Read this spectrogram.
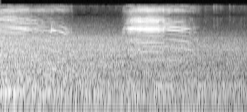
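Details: Lonely rescued kitten missing its mother cries twice in quick succession, each meow a short, shrill, wavering note, the second louder, against faint background hiss.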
